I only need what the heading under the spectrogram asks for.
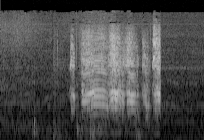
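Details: Common crane giving one loud, rolling trumpeted call just under a second long, harsh and rich in overtones, set in near silence.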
